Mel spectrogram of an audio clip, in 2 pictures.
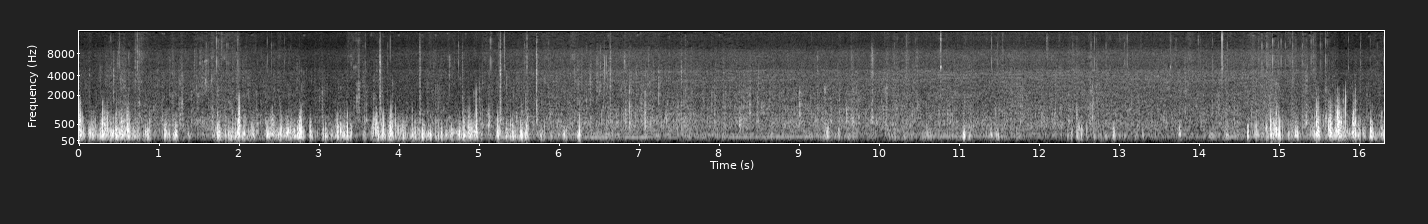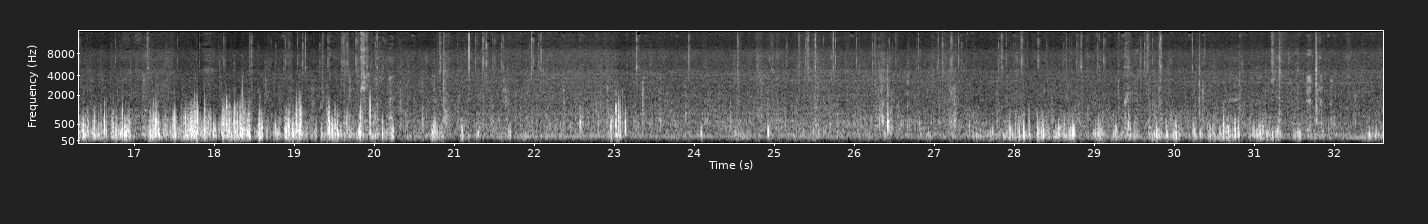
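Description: Nissan Xterra SUV crawling over a rough, rocky dirt road, heard from inside the cabin: a low steady engine hum under bouts of knocking and rattling as the tyres and suspension jolt over rocks. The bumping is heaviest in the first few seconds, again from about halfway through, and near the end.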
